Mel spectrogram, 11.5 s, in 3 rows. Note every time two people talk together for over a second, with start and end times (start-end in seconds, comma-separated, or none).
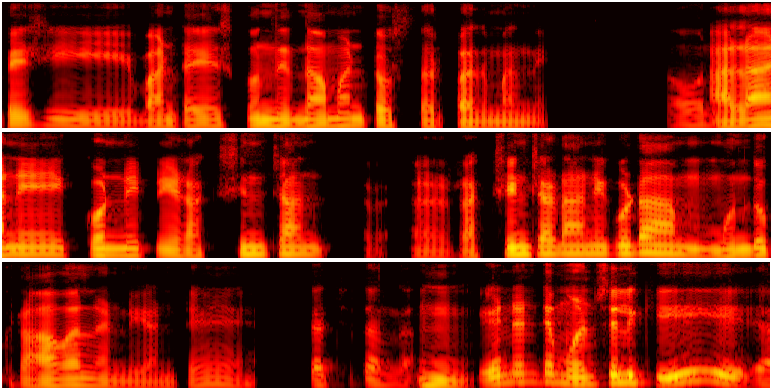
none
